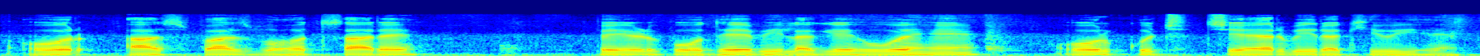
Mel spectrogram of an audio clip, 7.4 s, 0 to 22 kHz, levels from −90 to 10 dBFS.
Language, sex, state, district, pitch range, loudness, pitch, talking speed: Hindi, male, Rajasthan, Churu, 105-115 Hz, -21 LUFS, 110 Hz, 145 wpm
